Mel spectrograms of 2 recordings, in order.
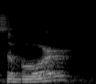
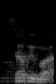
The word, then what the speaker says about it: Sobibor: He goes rogue, then goes to Russia with resistance, with his resistance love, and finally to, how do you say this, Sobibor. Sobibor. I like when that came up, Ashes, that you were like, oh, good, this is the one.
